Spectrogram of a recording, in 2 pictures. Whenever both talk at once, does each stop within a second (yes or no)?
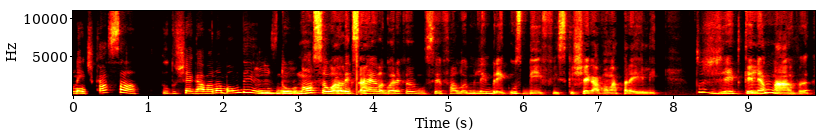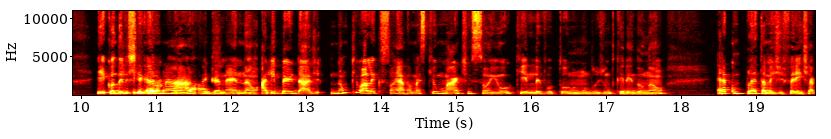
no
